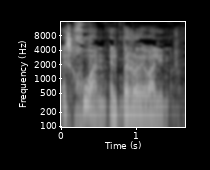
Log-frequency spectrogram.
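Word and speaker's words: Huan: Como nos ha dicho Eleder en todas sus clases, muchas veces la H en élfico es aspirada. Pero claro, para nosotros es muy difícil de pronunciar y se confunde con la J. Entonces es Juan, pero claro, es muy fácil que salga Juan el perro, que parece un personaje de un cuento infantil.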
